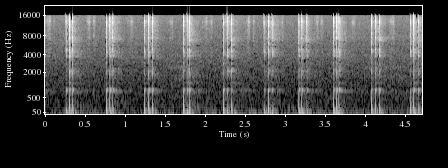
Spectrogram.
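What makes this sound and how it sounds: Fingernails tap the rim and outside of a small, hollow, empty stainless steel bowl held with its opening facing forward. Ten short, dull taps come in a slow, fairly even rhythm, each with a low-heavy thud and a faint bright click that dies away almost instantly.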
